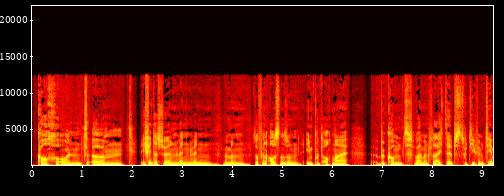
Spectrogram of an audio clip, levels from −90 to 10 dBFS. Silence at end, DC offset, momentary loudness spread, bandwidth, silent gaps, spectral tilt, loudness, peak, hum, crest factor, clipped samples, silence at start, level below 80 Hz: 0 s; under 0.1%; 5 LU; 13 kHz; none; -6 dB/octave; -13 LUFS; 0 dBFS; none; 12 dB; under 0.1%; 0.1 s; -24 dBFS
